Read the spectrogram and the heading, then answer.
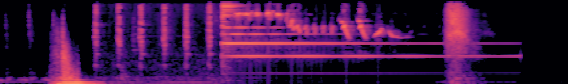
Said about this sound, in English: There's the clock. As soon as that starts going, there it is.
